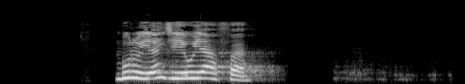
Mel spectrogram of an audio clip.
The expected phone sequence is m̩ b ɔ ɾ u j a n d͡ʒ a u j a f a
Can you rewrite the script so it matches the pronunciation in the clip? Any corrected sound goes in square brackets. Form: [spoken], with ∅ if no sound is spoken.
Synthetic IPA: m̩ b [u] ɾ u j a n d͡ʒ [i] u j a f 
